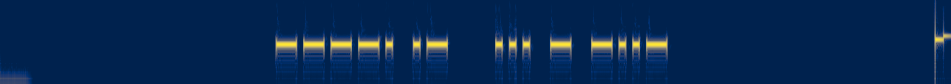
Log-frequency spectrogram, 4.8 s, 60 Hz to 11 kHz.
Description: Morse code, heard as a keyed tone, about 34 wpm, 700 Hz. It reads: 9A STX
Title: Field Day Exchanges - 35wpm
